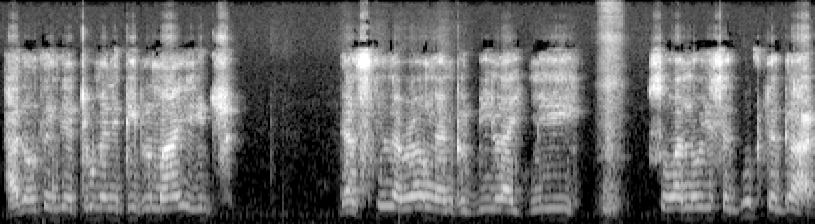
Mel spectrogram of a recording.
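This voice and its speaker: An elderly man with a Trinidad and Tobago accent and a strikingly bright, high voice. He tells stories in a rambling, folksy way full of dialect grammar and blessings, sharp and ringing in tone. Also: fairly even intonation, normal speed, low-quality recording. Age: older. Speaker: guest, veteran and calypso singer. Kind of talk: casual interview storytelling.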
